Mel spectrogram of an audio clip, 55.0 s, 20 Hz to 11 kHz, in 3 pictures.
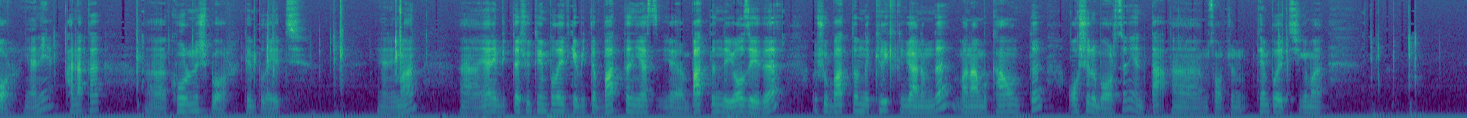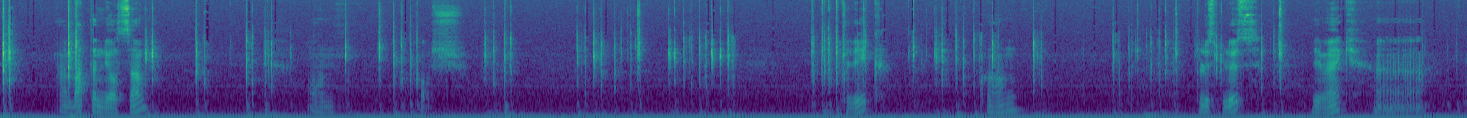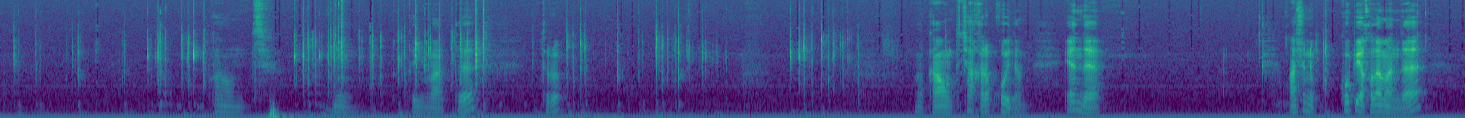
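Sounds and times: faint low hum: 0:00.0 - 0:54.9.

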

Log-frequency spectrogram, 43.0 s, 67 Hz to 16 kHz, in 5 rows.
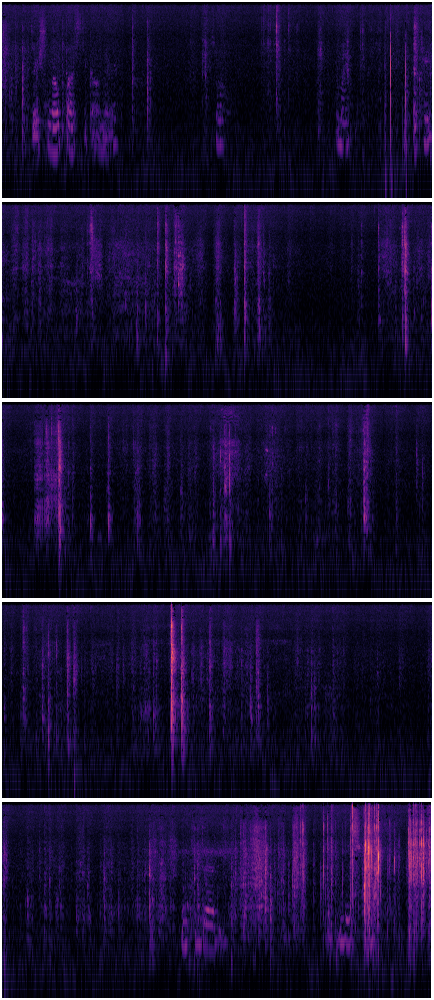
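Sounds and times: foil and cardboard being opened: 0:39.1 - 0:42.9.

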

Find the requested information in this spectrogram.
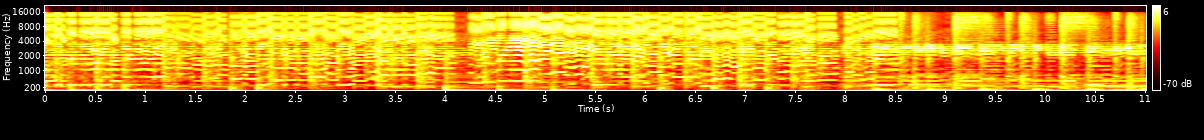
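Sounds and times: instrumental folk dance music: 0:00.0 - 0:11.0.

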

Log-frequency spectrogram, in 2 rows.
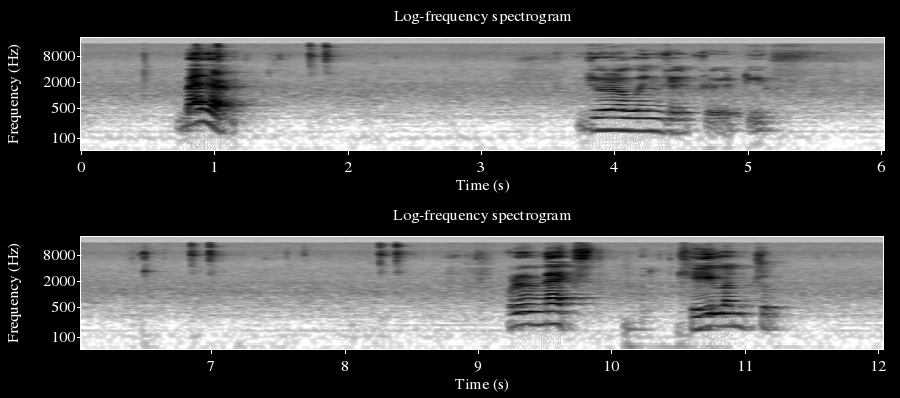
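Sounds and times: faint computer mouse clicks: 0:01.4 - 0:02.0, 0:06.4 - 0:07.2, 0:08.2 - 0:08.6.

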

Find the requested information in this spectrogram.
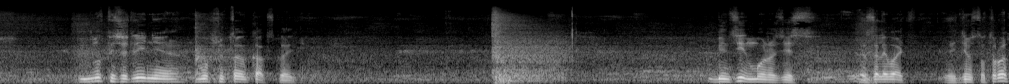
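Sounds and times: thump echoing in a hall: 0:04.8 - 0:06.1.

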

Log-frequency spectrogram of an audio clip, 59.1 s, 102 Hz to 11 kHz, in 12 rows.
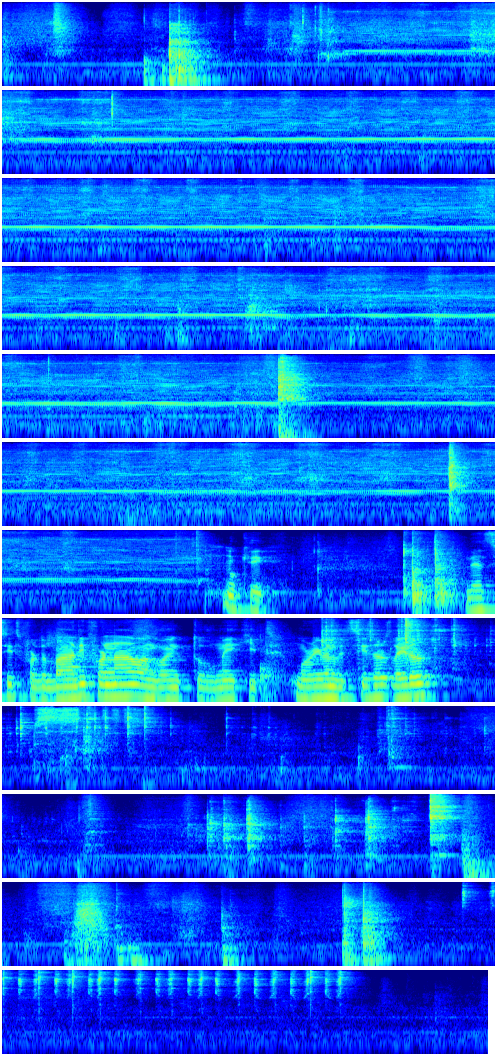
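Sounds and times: electric pet hair clipper humming: 0:03.2 - 0:31.8, 0:53.9 - 0:57.8.

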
